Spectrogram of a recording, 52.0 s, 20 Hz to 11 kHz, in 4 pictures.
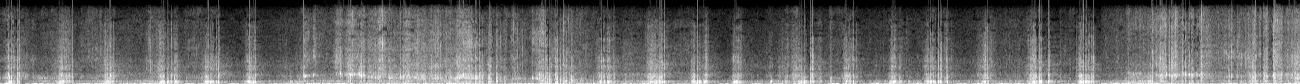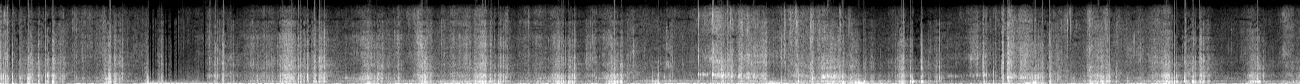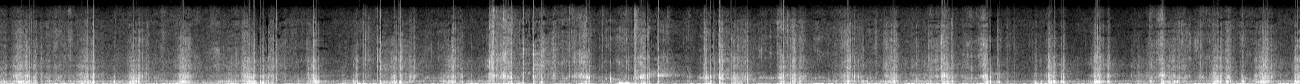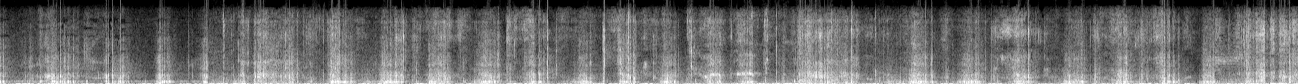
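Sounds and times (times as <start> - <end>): ice being chewed: 0.0 - 51.9.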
